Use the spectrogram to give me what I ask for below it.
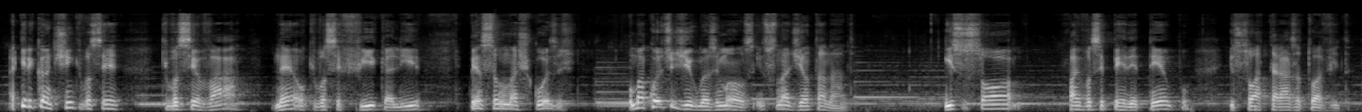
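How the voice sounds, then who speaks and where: Pastor, male, gravelly, fervent sermon over a music bed. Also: mid-range voice. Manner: fervent preaching, slows to read scripture.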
